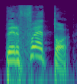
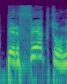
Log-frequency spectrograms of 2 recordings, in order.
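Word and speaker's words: perfetto: Перфетто. Кто-то говорит перфекто, но он урод, потому что правильно говорит перфетто.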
